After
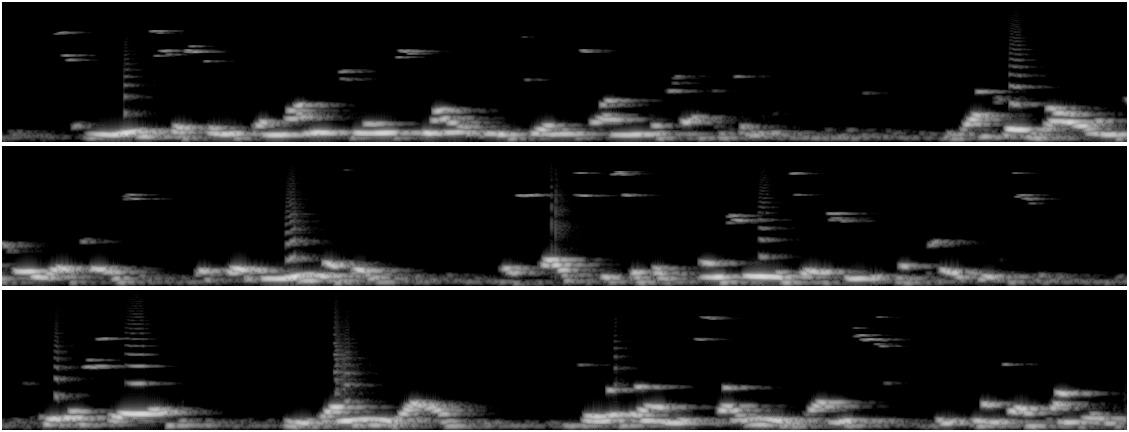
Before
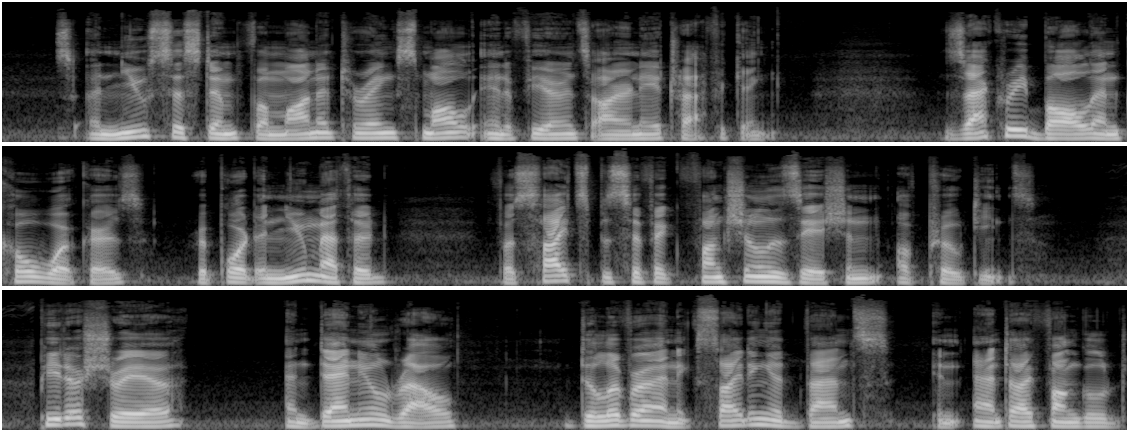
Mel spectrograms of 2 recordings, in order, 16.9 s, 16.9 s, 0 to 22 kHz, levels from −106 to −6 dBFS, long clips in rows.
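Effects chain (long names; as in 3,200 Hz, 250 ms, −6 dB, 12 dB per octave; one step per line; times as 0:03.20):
low-shelf EQ 170 Hz −5.5 dB
spectral peaks only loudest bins 2
reversed playback
upward compression, threshold −53 dBFS
reversed playback
hard clipping −26.5 dBFS, distortion −31 dB
on a send: parametric band 2,100 Hz +3.5 dB 2.9 octaves + convolution reverb RT60 0.30 s, pre-delay 3 ms, DRR 5.5 dB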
